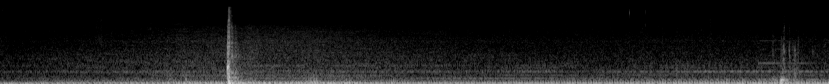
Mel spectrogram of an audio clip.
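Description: A Jeep Cherokee's rear passenger door shut with one sharp, loud thud a little over two seconds in, over a steady low hum. Just before the end, a smaller click as the liftgate's release is pressed.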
